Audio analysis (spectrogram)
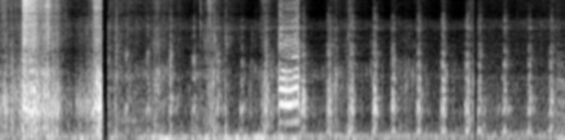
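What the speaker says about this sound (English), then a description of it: "let's go feed the chickens" Chickens cluck and squawk close by at feeding time on a farm property, a rapid run of short clucks with a rooster-like call among them, fairly quiet, with some rustling.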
